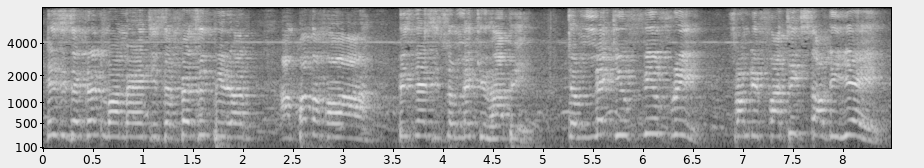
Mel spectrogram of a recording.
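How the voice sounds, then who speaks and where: A man's voice: extremely high pitch, steady tone, moderate pace, recorded from a distance. A man working as master of ceremonies, addressing guests in a showy, declamatory way. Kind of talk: loud event hosting. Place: noisy wedding celebration. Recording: echoey event PA with loud background noise.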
